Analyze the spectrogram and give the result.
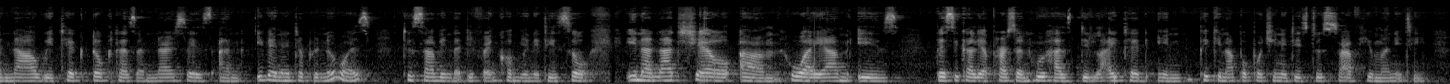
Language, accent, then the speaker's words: English; Uganda; moved away as an adult; now in United States; I am born and raised in Uganda, and I've been in the US for about, I want to say, 22 years now, since 99. So half of my life has been here.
